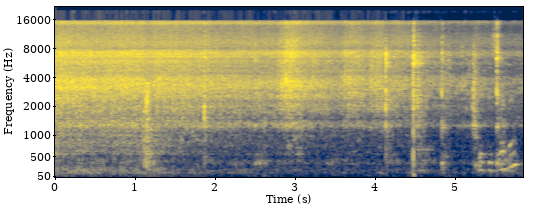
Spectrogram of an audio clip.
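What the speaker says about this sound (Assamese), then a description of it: "লৰাই লোৱাৰ পাছত এনেকৈ কেৰাহীত দি দিব।" Mashed lentil and banana peel paste frying in a wok: a steady, loud sizzle broken by sharp scraping and clattering strokes as it is stirred, with no voices.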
